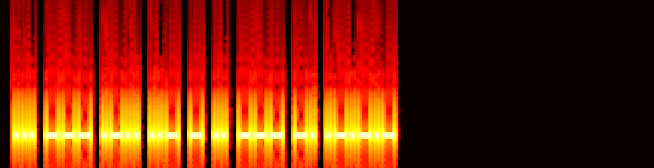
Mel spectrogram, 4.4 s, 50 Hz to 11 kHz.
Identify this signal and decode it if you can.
Morse code, heard as a keyed tone, about 44 wpm, 700 Hz. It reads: SOLUTION.
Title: Sentences from Top 1300 Words 45wpm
